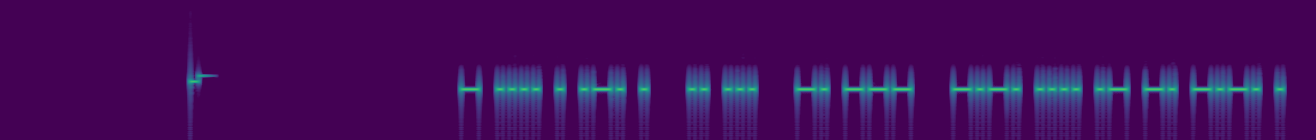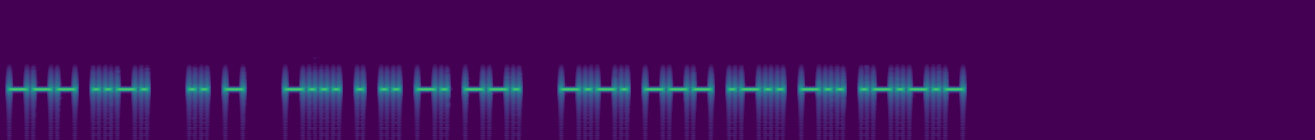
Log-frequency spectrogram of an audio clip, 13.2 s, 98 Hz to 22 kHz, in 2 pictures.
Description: Morse code, heard as a keyed tone, about 40 wpm, 700 Hz. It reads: THERE IS NO CHANCE OF IT BEING COLD.
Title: Sentences from Top 800 Words 40wpm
